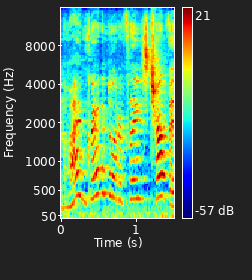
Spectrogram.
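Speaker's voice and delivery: put-on high-pitched, proud, boastful grandma voice.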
